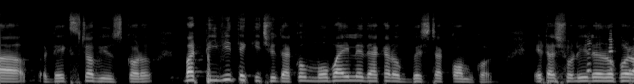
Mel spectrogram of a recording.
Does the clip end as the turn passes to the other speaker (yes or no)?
no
